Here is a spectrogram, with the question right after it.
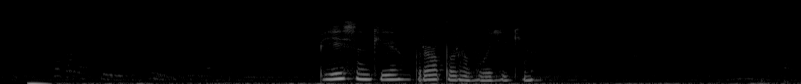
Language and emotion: Russian, neutral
